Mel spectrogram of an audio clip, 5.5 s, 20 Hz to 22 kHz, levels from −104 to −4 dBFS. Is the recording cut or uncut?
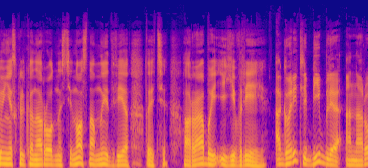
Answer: cut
